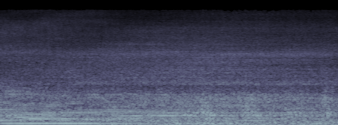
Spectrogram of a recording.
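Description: Passenger train pulling away from a station platform: a low steady hum that fades about halfway through, over a steady rumble of the carriages.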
